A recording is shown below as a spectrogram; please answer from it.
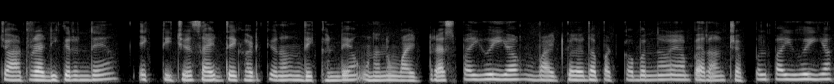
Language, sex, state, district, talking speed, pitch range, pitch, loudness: Punjabi, female, Punjab, Kapurthala, 235 wpm, 195-220 Hz, 205 Hz, -18 LUFS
